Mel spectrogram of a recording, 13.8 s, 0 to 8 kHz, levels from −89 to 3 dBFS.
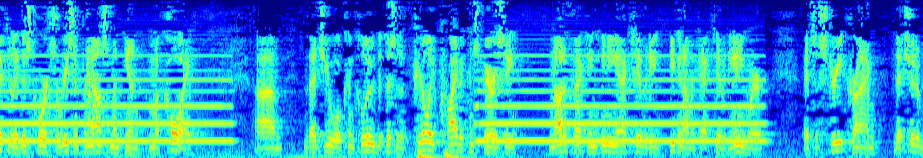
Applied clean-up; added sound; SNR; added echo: none; Wind instrument, woodwind instrument; 3 dB; none.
